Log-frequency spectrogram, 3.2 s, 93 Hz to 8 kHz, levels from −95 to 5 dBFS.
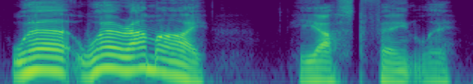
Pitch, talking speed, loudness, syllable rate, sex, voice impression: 145 Hz, 115 wpm, -18 LUFS, 4.7 syllables/s, male, masculine, adult-like, slightly thick, slightly cool, slightly refreshing, sincere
